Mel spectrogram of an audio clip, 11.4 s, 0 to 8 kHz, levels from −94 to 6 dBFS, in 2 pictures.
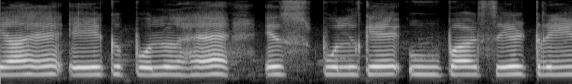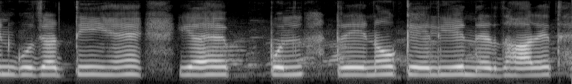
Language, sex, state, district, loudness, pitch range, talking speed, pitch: Hindi, female, Uttar Pradesh, Jalaun, -17 LUFS, 230-245 Hz, 95 wpm, 235 Hz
